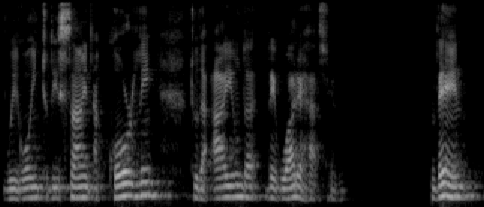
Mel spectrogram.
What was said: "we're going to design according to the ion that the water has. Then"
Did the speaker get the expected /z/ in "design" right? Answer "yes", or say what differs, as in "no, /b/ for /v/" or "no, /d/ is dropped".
no, /s/ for /z/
